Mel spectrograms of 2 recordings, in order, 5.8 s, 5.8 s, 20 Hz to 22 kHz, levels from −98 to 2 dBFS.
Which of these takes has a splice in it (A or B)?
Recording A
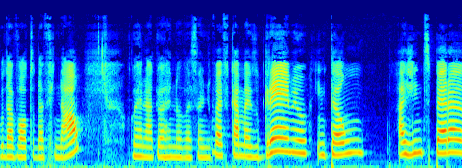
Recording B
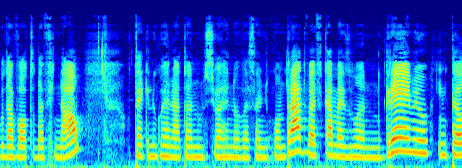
A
